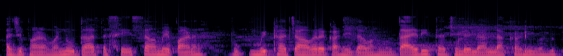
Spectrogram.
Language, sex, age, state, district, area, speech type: Sindhi, female, 18-30, Gujarat, Junagadh, rural, spontaneous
